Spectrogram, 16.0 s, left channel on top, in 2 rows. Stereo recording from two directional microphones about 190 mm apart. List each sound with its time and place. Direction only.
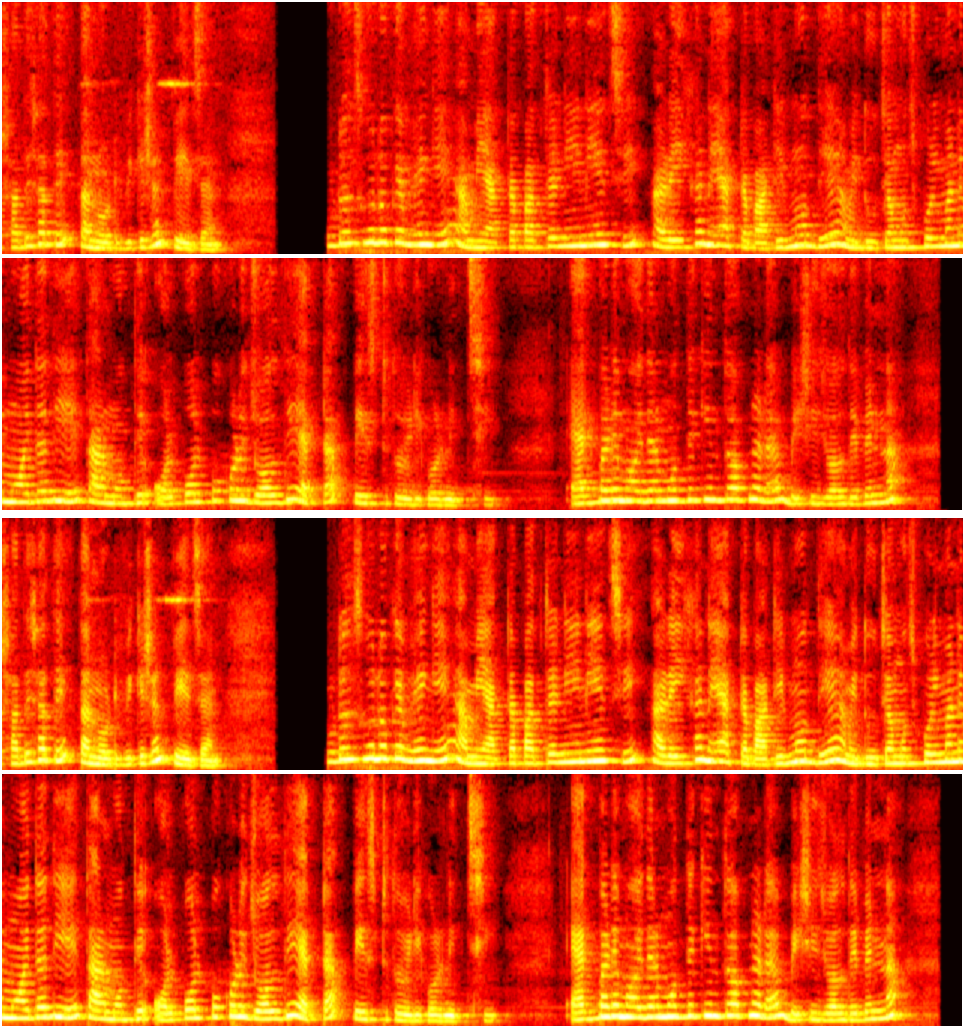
0.0 s speech: 35° right (ahead or behind)
2.7 s speech: 45° right (ahead or behind)
12.7 s speech: 40° right (ahead or behind)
